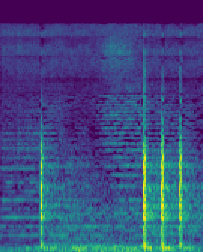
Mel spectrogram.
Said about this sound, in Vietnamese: Tôi vẫn không nhận được câu trả lời ngoài những tiếng gõ cửa chua chát.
